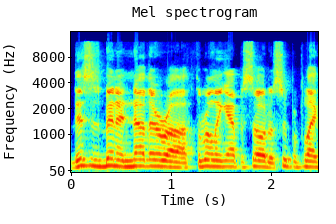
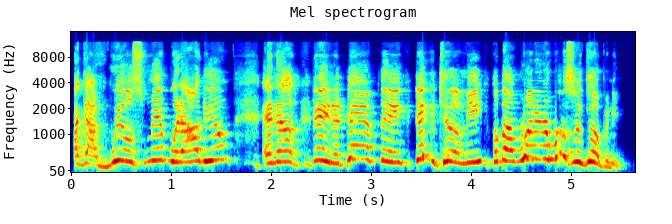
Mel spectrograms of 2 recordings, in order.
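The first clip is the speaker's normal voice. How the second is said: put-on angry yelling, higher; 10 semitones higher than usual. Acting out a wrestling boss yelling about someone: imitating Tony Khan yelling. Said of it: "he's yelling at him".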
